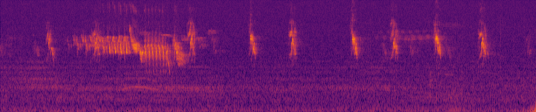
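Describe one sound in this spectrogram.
A small bird sings a rapid trilling song, then repeats short sharp chirps.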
